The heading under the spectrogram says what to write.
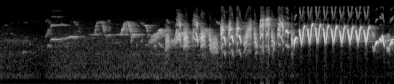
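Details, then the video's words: Singing house wren: a quiet start with a few thin notes builds steadily into a loud, bubbly stream of rapid trilled notes, ending in an even, fast rattle. "Singing House Wren.(Troglodytes aedon)."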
